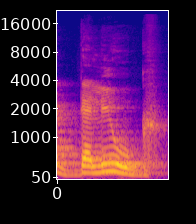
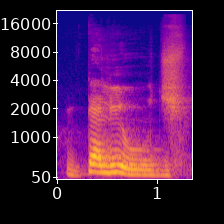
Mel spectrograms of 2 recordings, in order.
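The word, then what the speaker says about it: deluge: इज इट डेल्यूज और डेल्यूग? ग और जा, राइट। This is डेल्यूज।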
